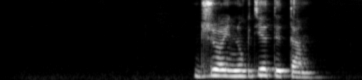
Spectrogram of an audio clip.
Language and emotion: Russian, neutral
